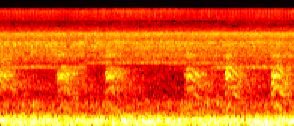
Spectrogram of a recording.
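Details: A crow landing to harass a newly arrived male calls on an August evening: five harsh, fairly evenly spaced caws roughly every seven tenths of a second, moderately distant, over a constant low-frequency hum.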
